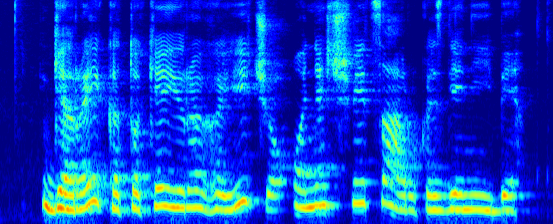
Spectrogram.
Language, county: Lithuanian, Alytus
